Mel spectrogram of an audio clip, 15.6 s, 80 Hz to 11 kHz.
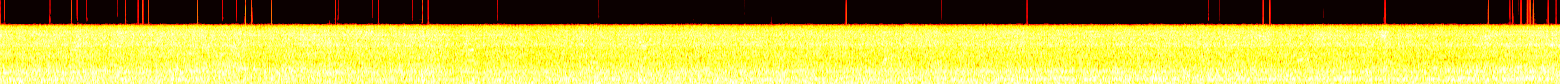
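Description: Steady running noise of a Long Island Rail Road M1 electric multiple-unit train heard from inside the passenger car while it travels at speed: wheels on the rails and the car's motion.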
